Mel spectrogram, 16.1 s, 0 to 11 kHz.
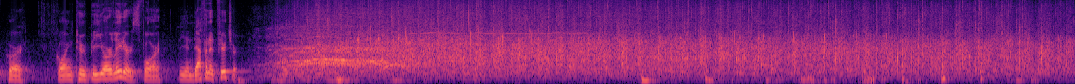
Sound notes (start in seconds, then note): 4.0 crowd cheering; 5.0 applause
